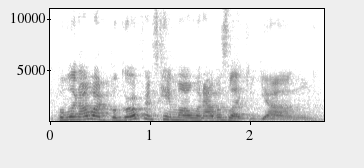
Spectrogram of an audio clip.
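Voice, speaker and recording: A young woman in her twenties hosting a casual livestream, talking in a monotone way, candid and swearing casually as she reads out comments. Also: fairly high pitch, fairly quick. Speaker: livestream host. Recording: roomy echo with faint background hiss.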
